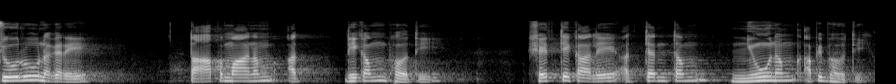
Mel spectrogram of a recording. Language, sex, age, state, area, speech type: Sanskrit, male, 30-45, Rajasthan, urban, spontaneous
